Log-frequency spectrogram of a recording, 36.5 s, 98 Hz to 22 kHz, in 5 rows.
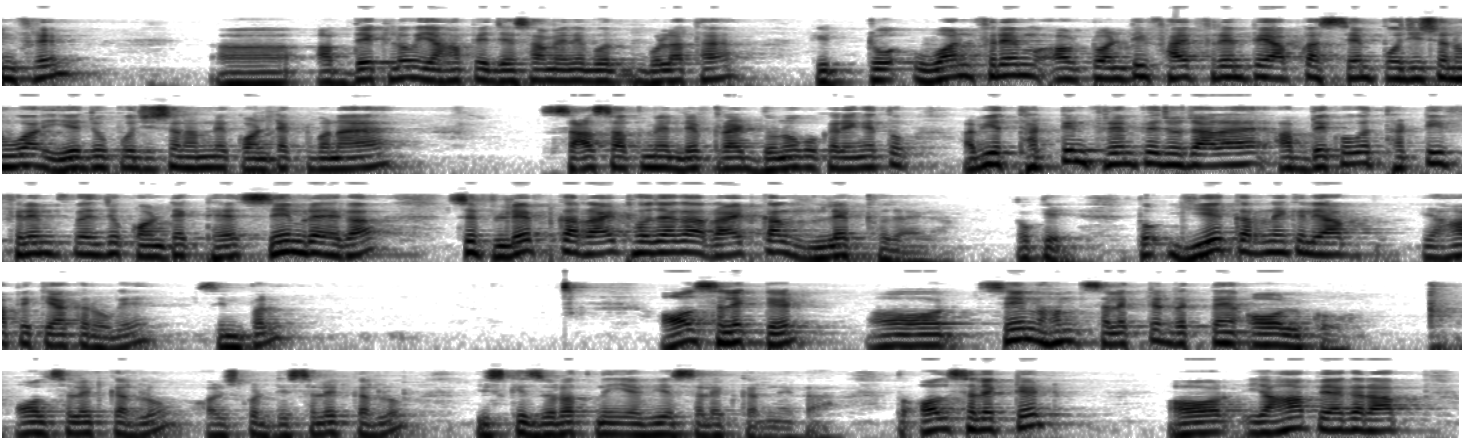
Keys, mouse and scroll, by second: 30.4 click, 32.3 ctrl+click.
